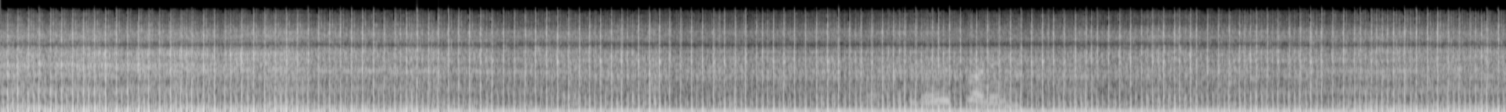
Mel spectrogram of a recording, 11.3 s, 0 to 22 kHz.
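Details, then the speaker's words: Stihl FS90R gas trimmer cold start after carburetor work, muffler screen removed and idle speed lowered: steady, even buzzing idle with a crisp, louder, meaner exhaust note, no hunting or misfire; starts first pull, normal idle. "sounds a little louder and meaner too at the same time. Cool. But at least I know it starts first pull every time."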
